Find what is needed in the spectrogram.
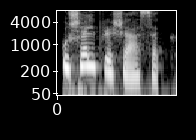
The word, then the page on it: कुशल: کشل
